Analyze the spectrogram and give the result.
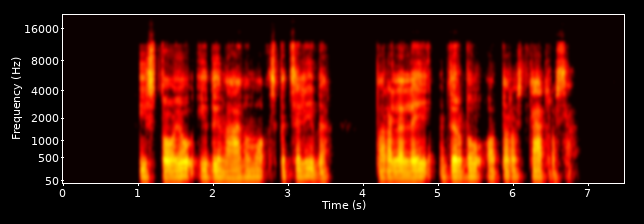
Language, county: Lithuanian, Kaunas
